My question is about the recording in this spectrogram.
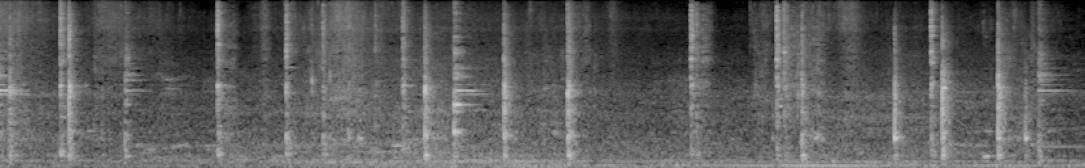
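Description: Steel spoon stirring vegetables in water in a stainless steel pot, clinking against the pot's sides and bottom one or two times a second at irregular intervals.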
